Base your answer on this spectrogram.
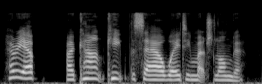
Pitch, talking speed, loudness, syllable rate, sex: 230 Hz, 230 wpm, -17 LUFS, 6.4 syllables/s, female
